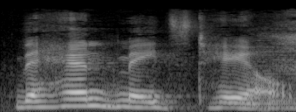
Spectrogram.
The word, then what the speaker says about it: Handmaid's Tale: The Handmaid's Tale.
